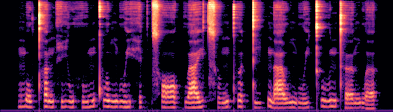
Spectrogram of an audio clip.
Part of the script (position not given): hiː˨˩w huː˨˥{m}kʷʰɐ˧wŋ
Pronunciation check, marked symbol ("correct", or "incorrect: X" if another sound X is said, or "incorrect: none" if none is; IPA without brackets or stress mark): correct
